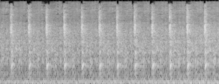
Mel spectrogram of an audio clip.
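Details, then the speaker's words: Acura Integra idling on a steady idle right after an alternator replacement and jump start, after the battery sat dead about a month: sharp metallic tap about nine times a second from inside the engine; owner suspects engine knock. "the alternator is replaced, but I think somebody is knocking."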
